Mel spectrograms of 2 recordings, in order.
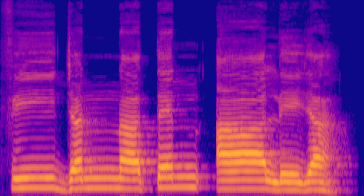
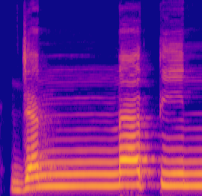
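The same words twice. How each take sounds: First: जन्नतिन with a majhul e, as "jannaten"; wrong pronunciation. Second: जन्नतिन with a clear short i, sung as "jannatin"; correct pronunciation. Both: Shown as a demonstration. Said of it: "जन्नतिन नहीं है".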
